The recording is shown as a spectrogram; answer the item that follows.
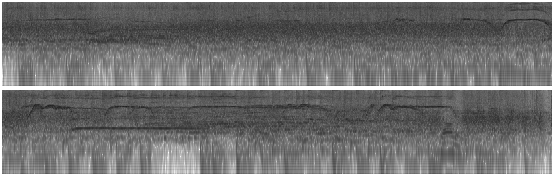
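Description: Theatre audience applauding over entrance music with a steady beat.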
